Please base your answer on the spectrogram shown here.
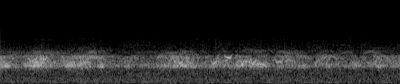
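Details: Continuous gabbling chorus of many lesser flamingos, adult breeding males gathering for courtship display, a dense mass of nasal honks rising and falling in loudness without pause.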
